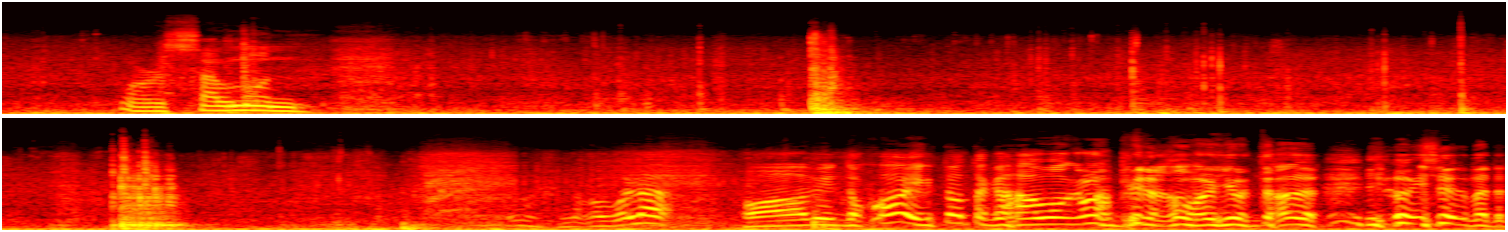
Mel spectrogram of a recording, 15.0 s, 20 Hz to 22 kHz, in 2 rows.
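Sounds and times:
low steady rumble: 0.0 - 15.0
sharp thunk: 4.0 - 4.5.

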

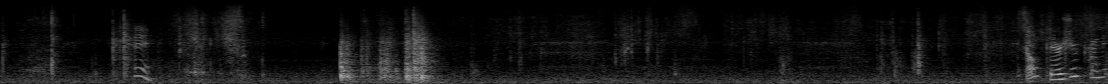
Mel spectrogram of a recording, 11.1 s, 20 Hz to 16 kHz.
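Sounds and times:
faint paper handling: 4.7 - 11.0
stylus scraping along cardstock: 5.0 - 11.0.

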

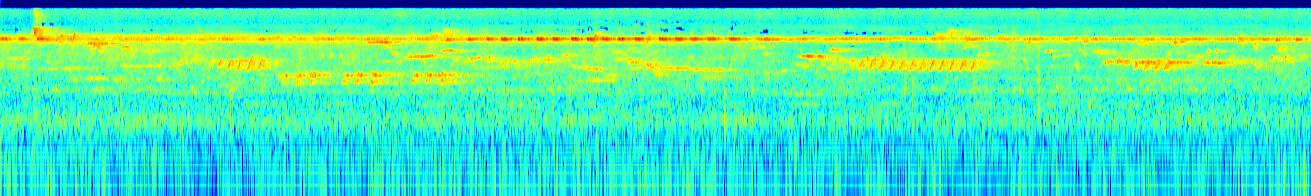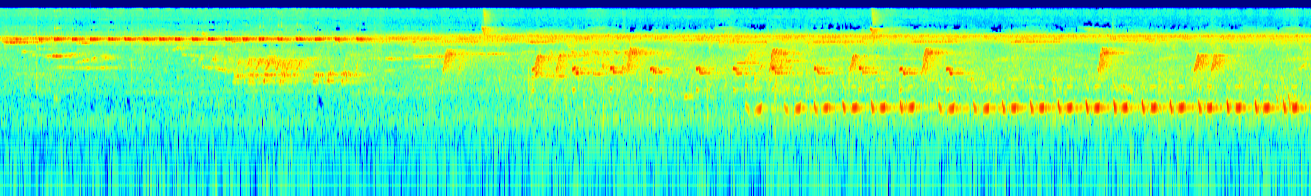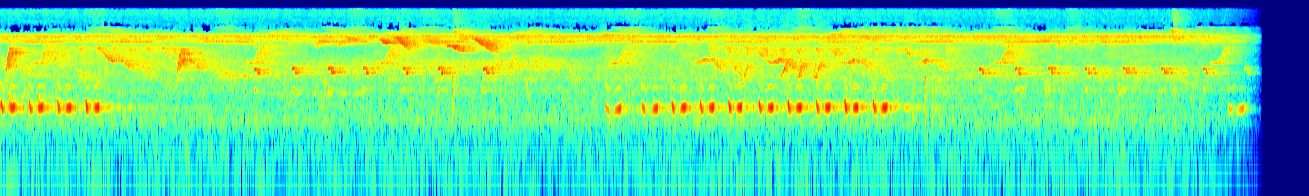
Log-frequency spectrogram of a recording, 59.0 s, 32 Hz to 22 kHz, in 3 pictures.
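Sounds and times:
high insect drone: 0.0 - 58.1
bird calls and chirps: 22.7 - 47.2, 48.4 - 58.2.

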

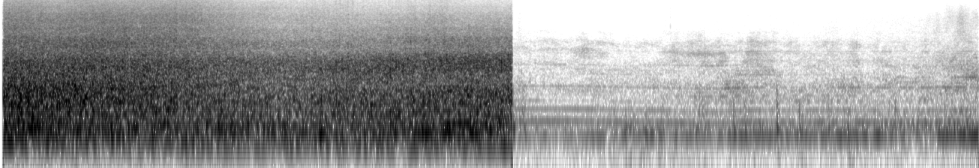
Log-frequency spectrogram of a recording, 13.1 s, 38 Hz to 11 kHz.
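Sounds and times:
aircraft propellers rushing: 0.1 - 6.8.

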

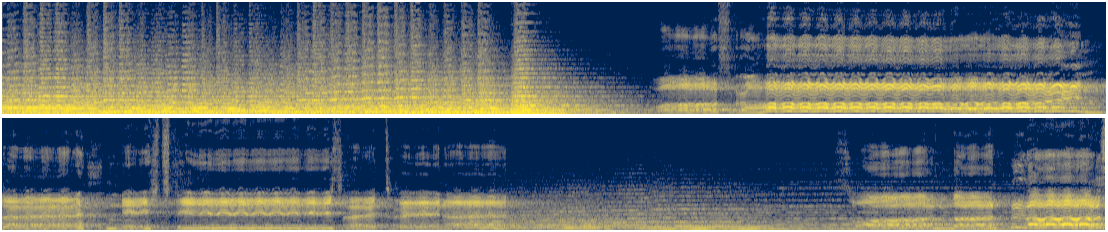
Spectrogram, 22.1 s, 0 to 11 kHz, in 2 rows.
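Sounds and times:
loud orchestral chord: 0.0 - 6.4
operatic voice singing: 6.5 - 16.4, 19.4 - 22.0.

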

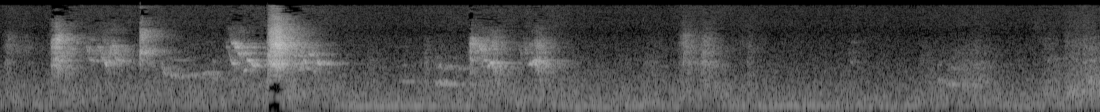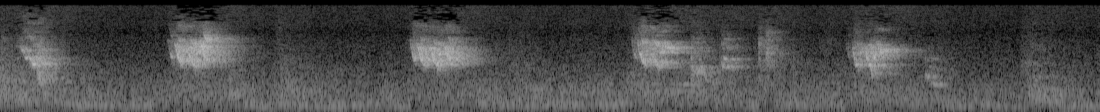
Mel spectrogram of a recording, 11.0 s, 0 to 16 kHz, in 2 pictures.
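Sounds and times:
parakeets chirping: 0.2 - 3.7, 5.6 - 6.7, 7.6 - 8.0, 8.7 - 10.3.

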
